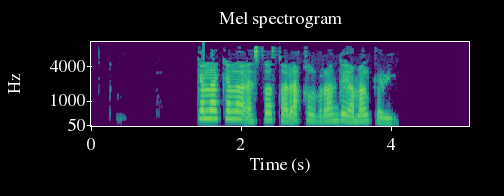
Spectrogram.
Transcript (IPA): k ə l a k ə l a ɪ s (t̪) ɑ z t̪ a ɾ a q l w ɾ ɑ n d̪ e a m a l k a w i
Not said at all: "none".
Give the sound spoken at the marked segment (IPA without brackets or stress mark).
t̪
